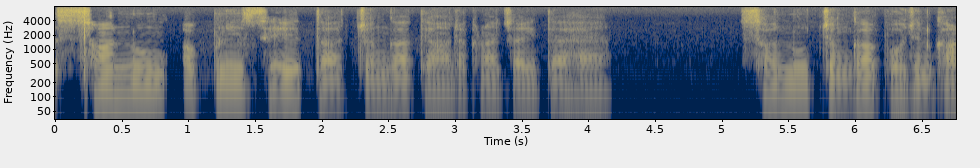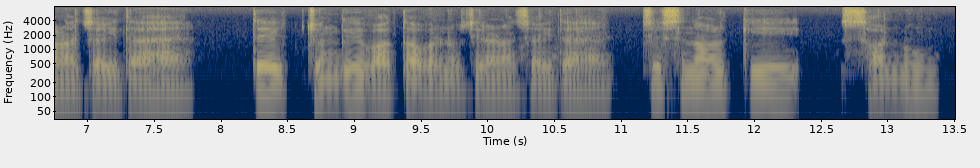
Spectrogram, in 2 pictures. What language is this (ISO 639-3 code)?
pan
